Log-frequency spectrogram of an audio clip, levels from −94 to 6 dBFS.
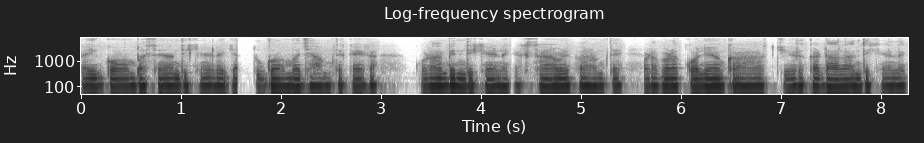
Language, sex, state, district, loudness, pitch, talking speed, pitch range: Hindi, male, Uttarakhand, Tehri Garhwal, -18 LUFS, 110 Hz, 190 wpm, 105-110 Hz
